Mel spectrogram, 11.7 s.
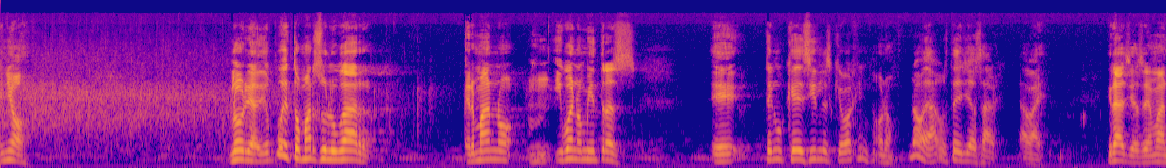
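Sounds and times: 
speech: 0.0 - 0.4, 2.3 - 3.8, 4.6 - 6.4, 7.1 - 11.6
audience applauding: 0.0 - 3.1.

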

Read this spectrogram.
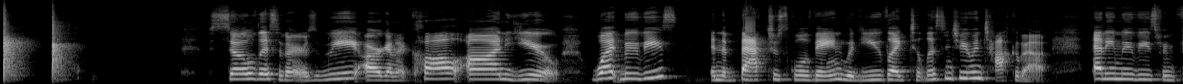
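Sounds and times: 
hand claps: 0.0 - 0.9
speech: 2.1 - 11.8.

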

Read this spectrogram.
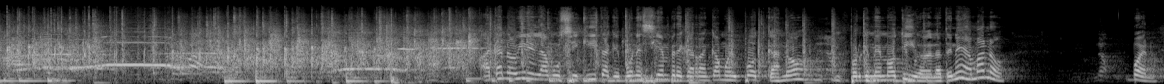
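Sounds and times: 
audience applause: 0.0 - 8.9
speech: 4.9 - 10.2, 11.0 - 11.6.

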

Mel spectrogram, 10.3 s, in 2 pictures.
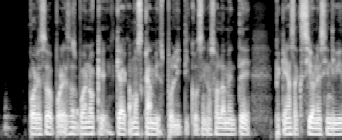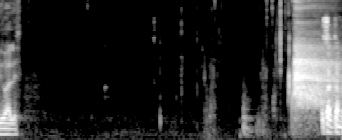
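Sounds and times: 
speech: 0.5 - 5.6, 10.0 - 10.2
person drinking water: 9.1 - 10.2
loud breathy exhale: 9.5 - 10.2.

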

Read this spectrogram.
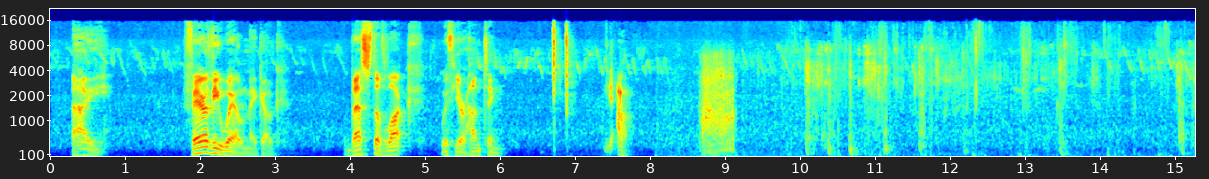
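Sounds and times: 
speech: 0.3 - 0.8, 1.9 - 3.2, 3.9 - 6.1, 7.4 - 7.8
horse hooves clopping while ridden into a forest: 8.1 - 15.2
horse whinnying: 8.6 - 9.2.

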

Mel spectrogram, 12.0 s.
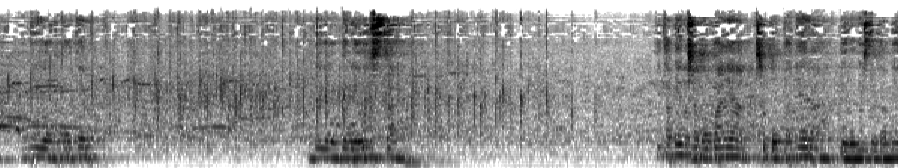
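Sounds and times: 
audience applause: 0.0 - 8.4
speech: 0.4 - 1.5, 4.1 - 5.6, 8.8 - 11.9.

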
